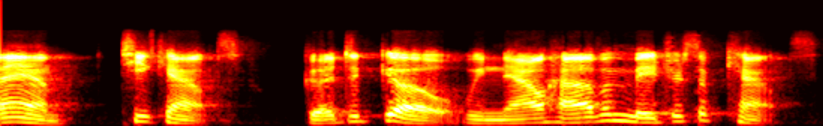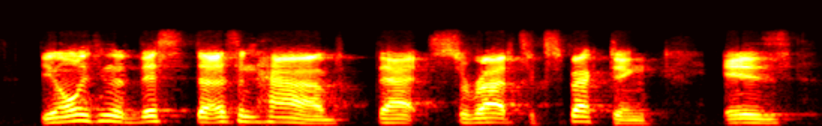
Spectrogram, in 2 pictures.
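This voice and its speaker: A man with lively intonation. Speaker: bioinformatics workshop presenter. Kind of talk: tutorial. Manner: fast; casual.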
